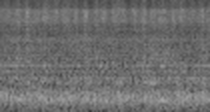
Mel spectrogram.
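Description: An electric mixer creams sugar for bran muffins, giving a steady, unbroken motor whir with a faint rhythmic rattle, close and alone throughout.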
